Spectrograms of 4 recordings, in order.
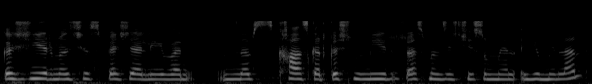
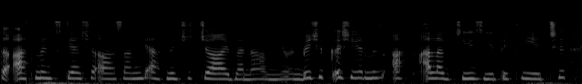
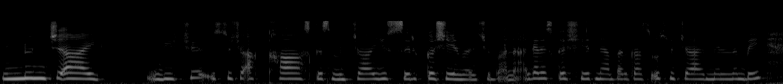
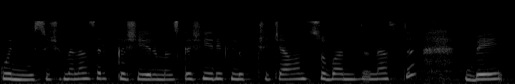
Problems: background sounds at intervals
